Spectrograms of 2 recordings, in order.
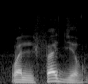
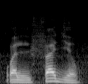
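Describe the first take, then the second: No difference in how they are said.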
